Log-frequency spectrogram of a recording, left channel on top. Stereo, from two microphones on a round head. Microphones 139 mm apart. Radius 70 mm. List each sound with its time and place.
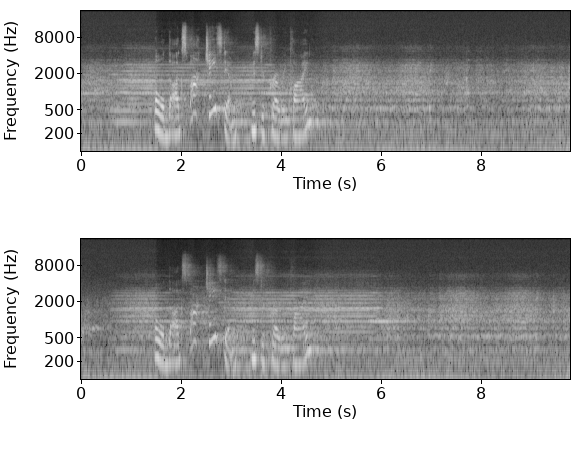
1.5 s a woman speaking: 70° left (ahead or behind), 1.4 m; by 4.7 s 35° left (ahead or behind), 2.5 m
